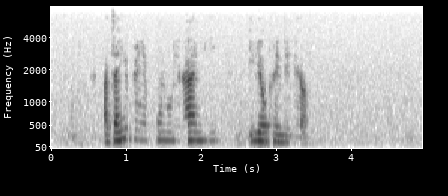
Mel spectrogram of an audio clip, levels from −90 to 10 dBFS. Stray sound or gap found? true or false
false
